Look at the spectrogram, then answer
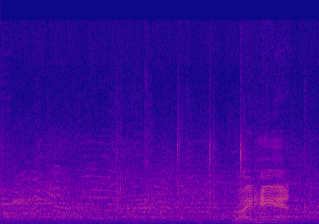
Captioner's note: spectators cheering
